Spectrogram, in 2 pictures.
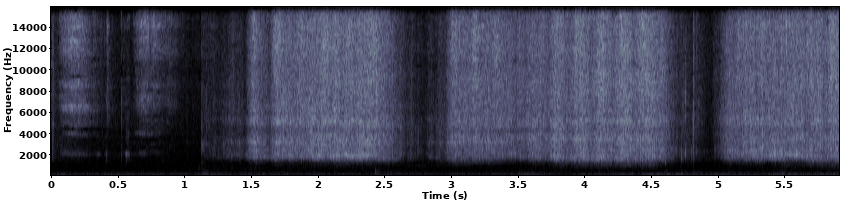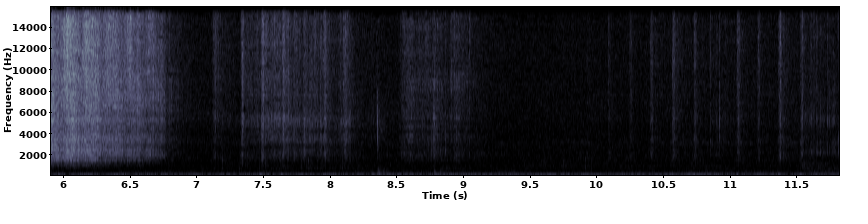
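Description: Loose plastic beads rattle and tick softly.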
